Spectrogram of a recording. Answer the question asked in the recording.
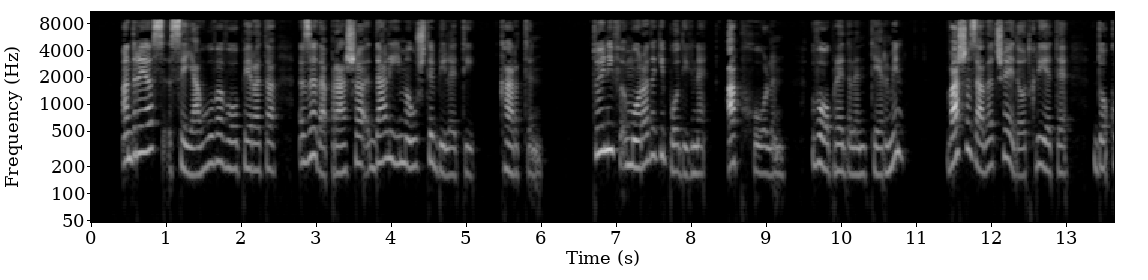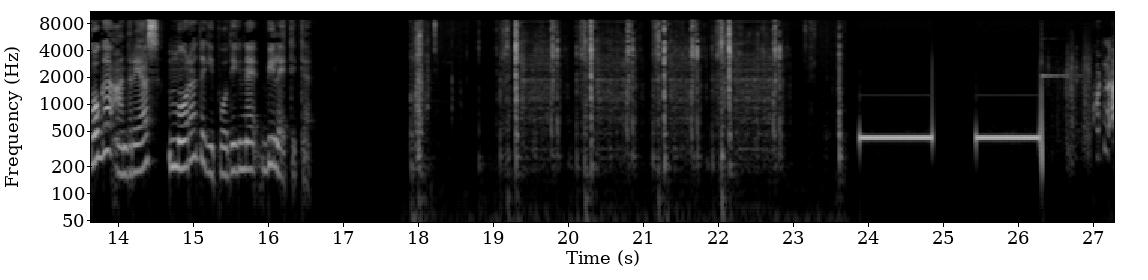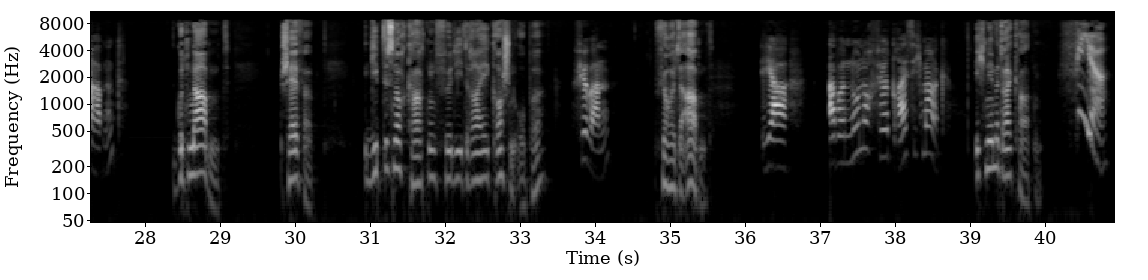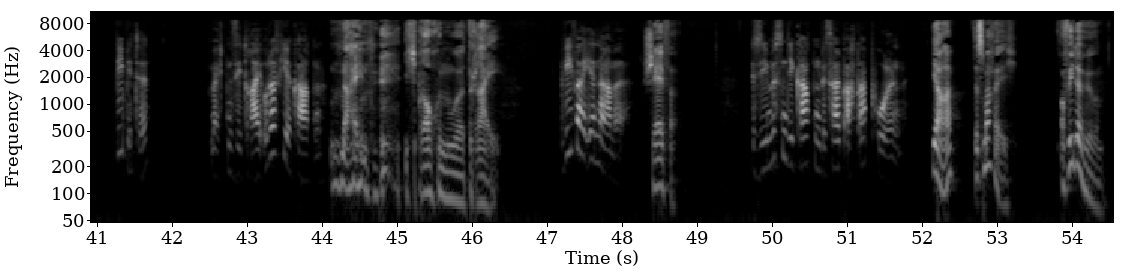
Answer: Andreas znači biletite ke mora da gi podigne do sedam i pol.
